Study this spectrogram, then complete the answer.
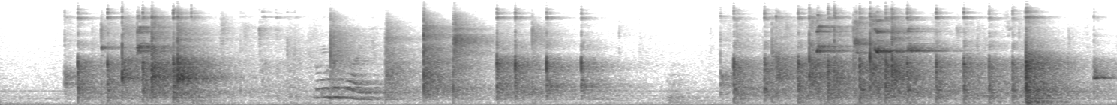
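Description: A table tennis ball clicks back and forth between paddles and the table in a large echoing room.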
